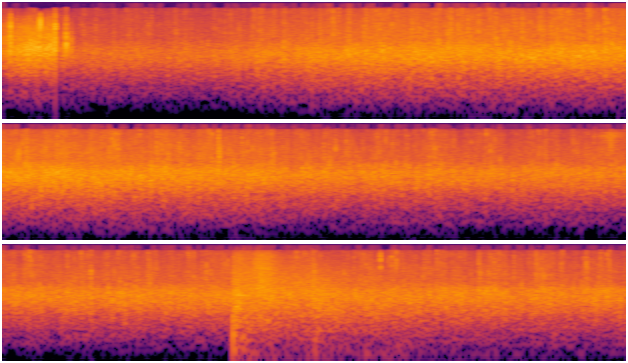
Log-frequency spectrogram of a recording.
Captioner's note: speaking French; applause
